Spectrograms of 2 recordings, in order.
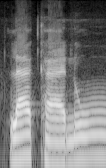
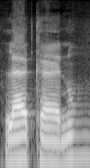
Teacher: Sengau ya bunyinya, nyangkut ke rongga hidung, itu enggak boleh.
